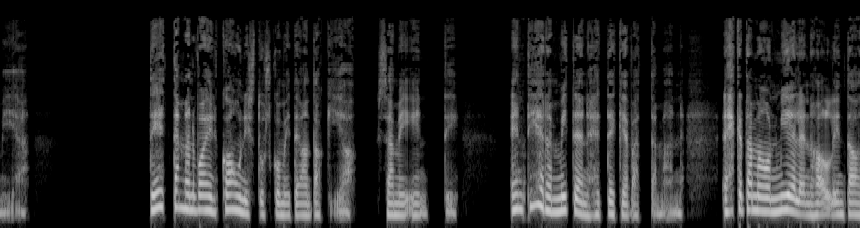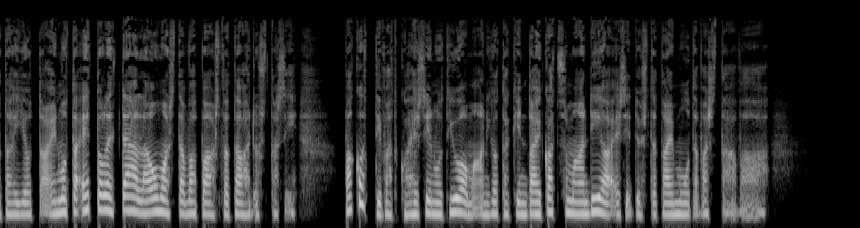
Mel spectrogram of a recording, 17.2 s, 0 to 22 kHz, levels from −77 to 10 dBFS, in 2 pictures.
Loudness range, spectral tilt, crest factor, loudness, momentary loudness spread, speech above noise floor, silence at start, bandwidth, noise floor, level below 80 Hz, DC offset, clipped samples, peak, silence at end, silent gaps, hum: 4 LU; -5.5 dB/octave; 18 dB; -17 LUFS; 14 LU; over 73 dB; 0 s; 17 kHz; under -90 dBFS; -62 dBFS; under 0.1%; under 0.1%; 0 dBFS; 0.9 s; none; none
